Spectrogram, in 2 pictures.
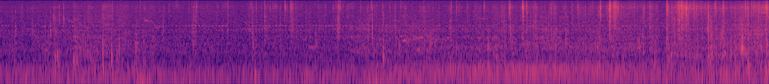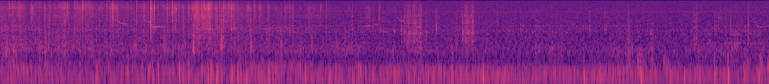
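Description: A horse's hoofbeats on sand arena footing as it trots, with many short clicks and rustles that are busiest around the middle.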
